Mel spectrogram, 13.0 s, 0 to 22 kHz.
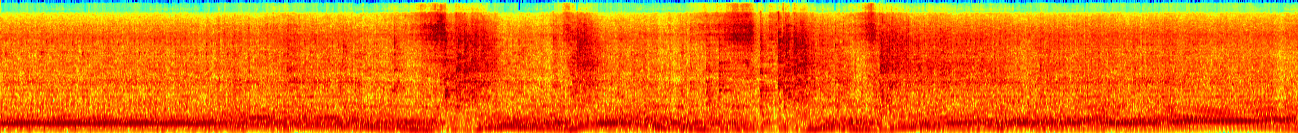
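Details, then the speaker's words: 1971 Ford Ranchero carbureted V8 at first start, choke had been stuck shut: fast, hunting idle rising and falling unevenly; high idle, owner suspects vacuum leak and says carburetor needs work. "it almost sounds like it's still got a vacuum leak it's possible that the i know the carburetor needs work"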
